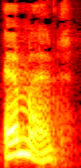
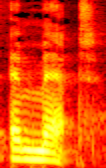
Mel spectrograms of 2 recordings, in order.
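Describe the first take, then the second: First: The stress is on the first syllable. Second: The stress is on the last syllable. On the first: The speaker calls it wrong. "Instead of emet" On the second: The speaker calls it right. "the accent will still be on the last syllable"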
